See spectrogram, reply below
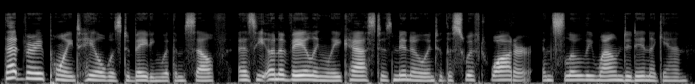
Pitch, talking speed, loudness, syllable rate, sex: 195 Hz, 205 wpm, -17 LUFS, 5.5 syllables/s, female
